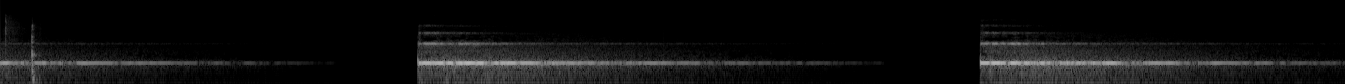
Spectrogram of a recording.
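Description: Electronic sonar-style ping repeating every four seconds or so: a clear high tone with fainter higher overtones, each struck sharply and fading out over two to three seconds. One ping is already fading at the start, and new ones sound about three and seven seconds in.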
